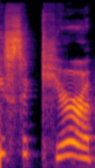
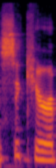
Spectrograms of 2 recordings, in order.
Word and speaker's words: Sakura: A lot of people were saying that um I was pronouncing it wrong and they were getting quite mad. Um, but I'm going to say it how I say it. The Sakura palette.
